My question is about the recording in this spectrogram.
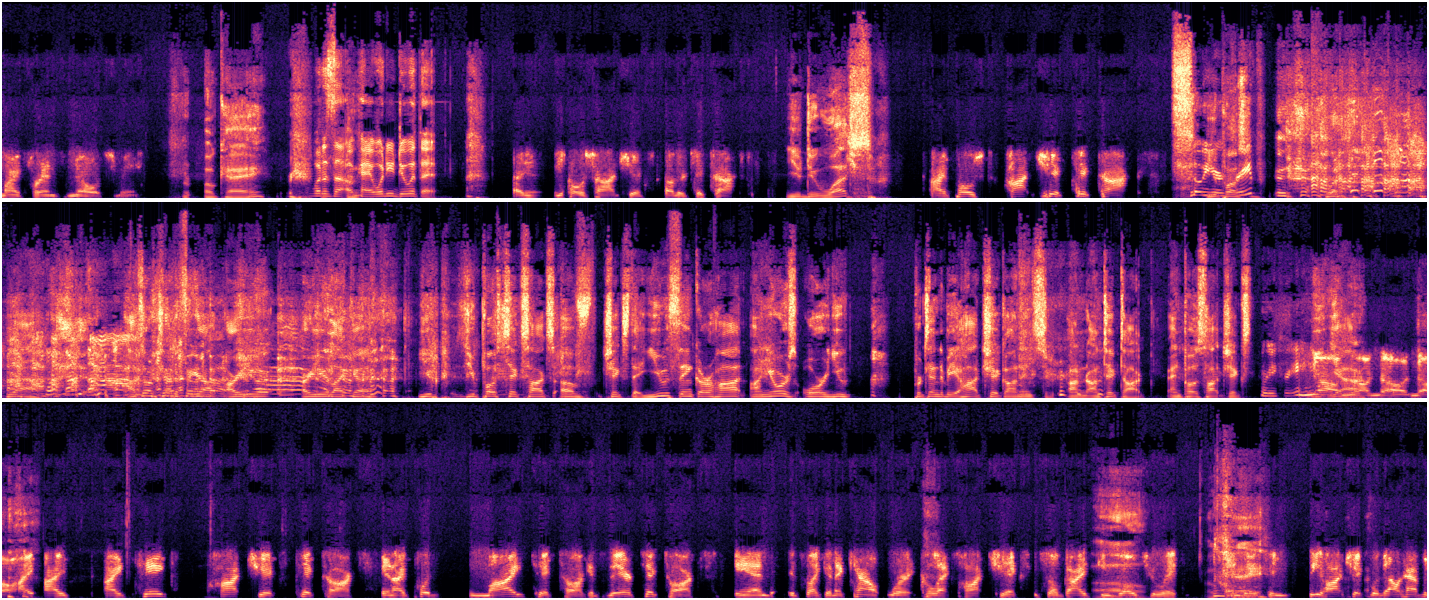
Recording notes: The woman on the phone has a Dirty Little Secret.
